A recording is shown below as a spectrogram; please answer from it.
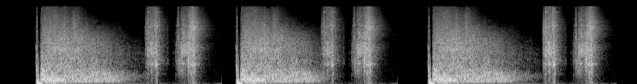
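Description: Intro sound effect of three loud bangs about two seconds apart, each dying away over about a second and followed by two quick sharp clicks.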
